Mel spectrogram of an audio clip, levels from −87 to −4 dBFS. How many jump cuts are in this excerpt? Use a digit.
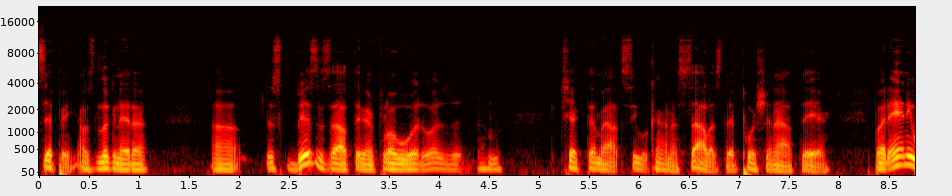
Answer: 1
